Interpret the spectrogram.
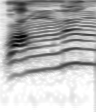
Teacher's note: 리을이 이응이랑 만났지, 그치? 그러면 비음화 일어나요. 리을 대신에 니은이 옵니다.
